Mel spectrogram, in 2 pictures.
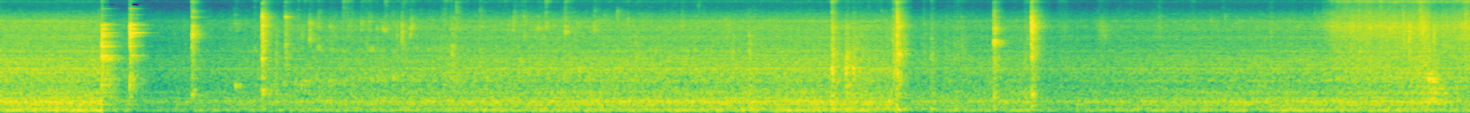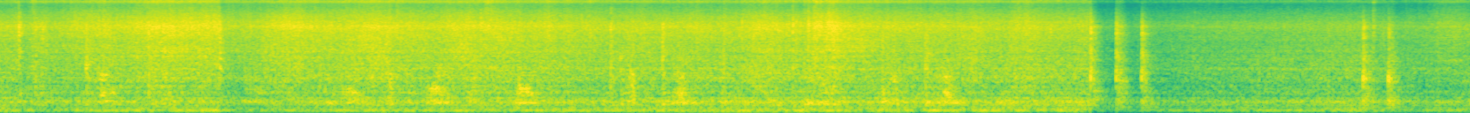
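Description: Shiitake mushrooms sizzling and bubbling in a stainless steel wok as a wooden spatula stirs and knocks against the pan. The hiss of the frying grows louder about halfway through the stirring and drops again near the end. A steady low hum runs underneath.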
